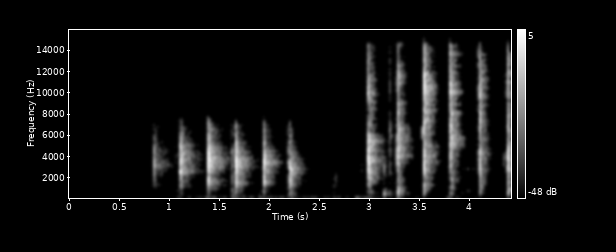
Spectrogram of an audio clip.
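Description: A person's hands making a quick run of sharp snaps, about four a second: six in a row, a short pause, then four more.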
